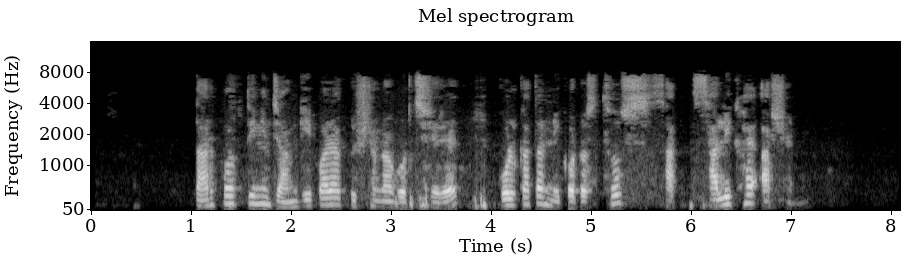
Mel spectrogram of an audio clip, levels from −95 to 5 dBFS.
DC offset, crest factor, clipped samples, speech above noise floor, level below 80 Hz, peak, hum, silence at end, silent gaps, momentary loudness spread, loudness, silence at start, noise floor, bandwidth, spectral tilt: under 0.1%; 18 dB; under 0.1%; 61 dB; -60 dBFS; -2 dBFS; none; 1.1 s; none; 8 LU; -19 LUFS; 1.05 s; -79 dBFS; 8 kHz; -4.5 dB/octave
